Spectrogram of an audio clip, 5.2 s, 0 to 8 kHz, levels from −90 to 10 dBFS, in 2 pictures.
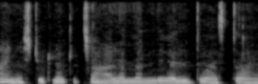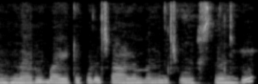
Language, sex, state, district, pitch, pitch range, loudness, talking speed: Telugu, female, Andhra Pradesh, Chittoor, 195 Hz, 185-210 Hz, -26 LUFS, 130 wpm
